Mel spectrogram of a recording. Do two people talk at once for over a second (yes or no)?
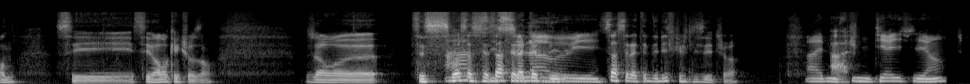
yes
